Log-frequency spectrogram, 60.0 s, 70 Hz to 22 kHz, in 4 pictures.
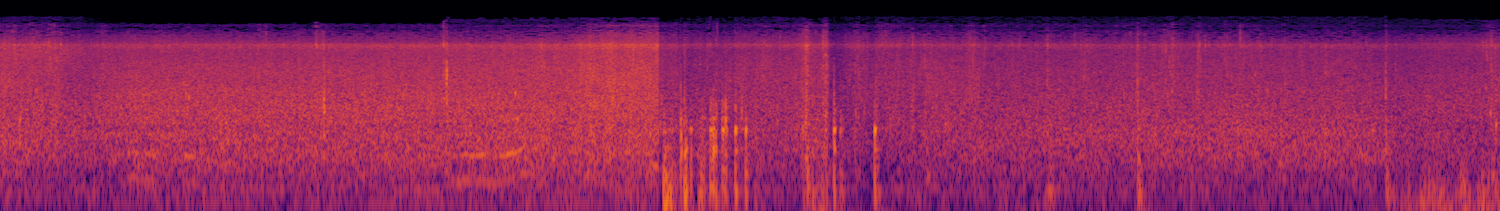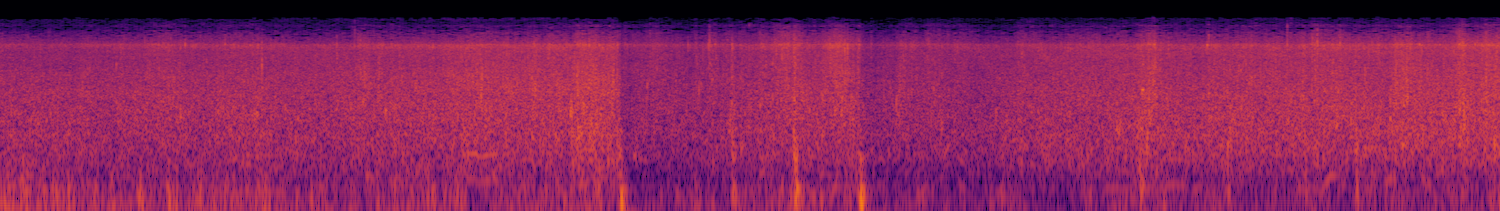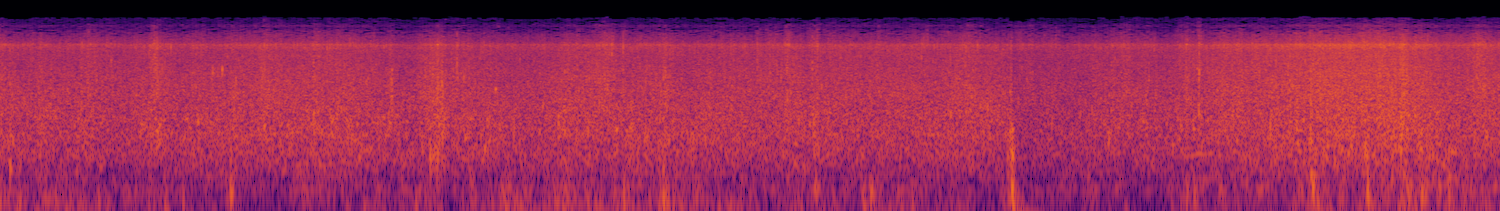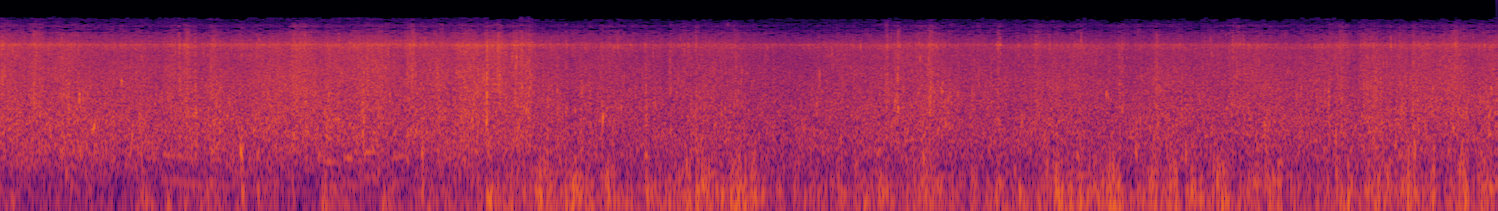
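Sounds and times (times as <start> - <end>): rushing whitewater: 0.0 - 59.9
waves splashing against hull: 0.0 - 59.9
sharp knocks: 6.6 - 8.9.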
